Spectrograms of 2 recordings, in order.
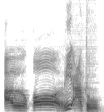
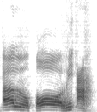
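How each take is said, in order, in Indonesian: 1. Kata ini berakhir dengan bunyi t dan vokal u. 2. Kata ini berakhir dengan bunyi h yang lembut.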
